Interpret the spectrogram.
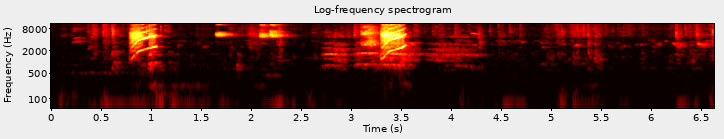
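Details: Young canaries used as lure material for training canaries: two loud rising chirps about three seconds apart with short high twitters between them, over a faint low hum.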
